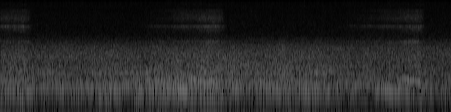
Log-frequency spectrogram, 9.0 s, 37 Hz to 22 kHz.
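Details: Faint, rough snoring from a sleeping male, about 16 breaths a minute over steady background noise.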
